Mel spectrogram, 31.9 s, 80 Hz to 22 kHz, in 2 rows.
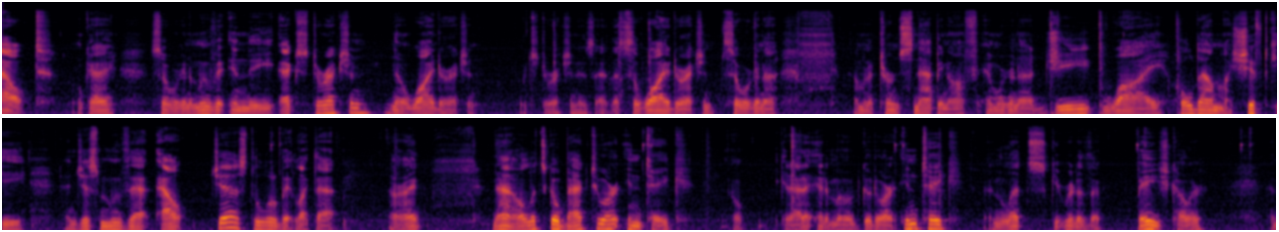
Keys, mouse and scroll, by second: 5.8-7.5 scroll down 5, 7.5 scroll down 1, 9.1-11.2 scroll down 2, 11.2 click, 13.1 g, 13.7 y, 19.3 shift+click, 23.9 click, 25.8 Tab, 27.0 click, 30.1 click, 31.4-31.8 drag.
